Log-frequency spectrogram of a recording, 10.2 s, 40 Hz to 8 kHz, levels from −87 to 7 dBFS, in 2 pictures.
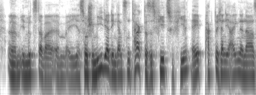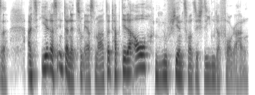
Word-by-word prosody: ähm, 115 -2 0
ihr 120 -1 0
nutzt 120 0 -1
aber, 105 0 -2
ähm, 110 -1 -7
hier 110 0 -5
Social 125 +1 +3
Media 165 +5 +5
den 125 -4 +1
ganzen 125 +2 -3
Tag, 170 +7 0
das - - 0
ist 115 - 0
viel 145 +3 +2
zu 145 - -2
viel.“ 145 +3 -2
Ey, 125 +1 +1
packt 130 -2 -9
euch 135 -1 +1
an 130 - +1
die 130 0 -1
eigene 130 0 -1
Nase. 120 -1 -2 0.4
Als 120 0 -3
ihr 175 0 +6
das 165 +1 +3
Internet 175 - +1
zum - - -5
1. - - -7
Mal 95 - -4
hattet, 145 +7 -3
habt 130 0 -3
ihr 145 - +6
da 140 -1 +5
auch 190 +3 +5
nur 120 0 -3
24 115 -4 -2
7 105 0 -7
davorgehangen. 95 -3 -11
125 Hz, 230 wpm, -23 LUFS, 115-140 Hz, 0.4 s, ihr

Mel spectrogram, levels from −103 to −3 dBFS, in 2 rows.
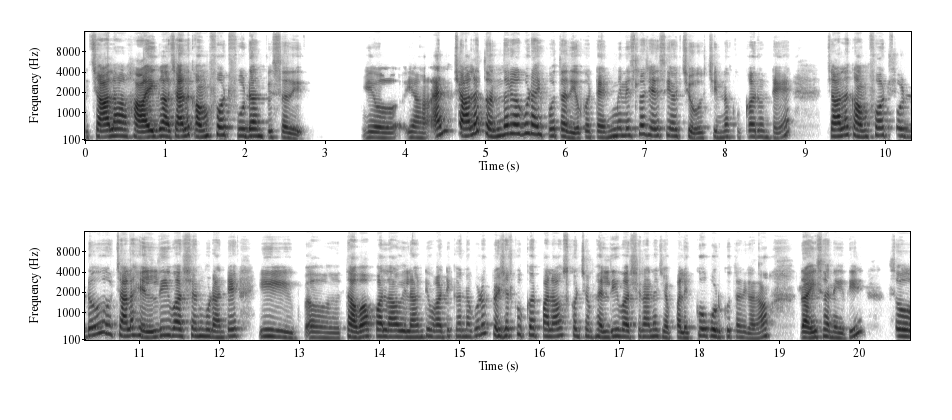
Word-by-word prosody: చాలా 205 +3 +8 0.2
హాయిగా, 205 +4 +8
చాలా 215 +5 +6
కంఫర్ట్ 255 +5 +2
ఫుడ్ 235 0 +2
అనిపిస్తది. 190 -8 -3 0.9
యో 175 -1 +1 0.4
యాహ్! 170 -2 -4
అండ్, 385 +10 0
చాలా 235 -1 +6
తొందరగా 285 +8 +3
గూడా 310 -2 +3
అయిపోతది. 230 -9 -1
ఒక 195 - -5
10 185 +3 -2
మినిట్స్‌లో 240 +4 -3
జేసేయచ్చు, 230 -5 -3 0.2
చిన్న 195 0 -6
కుక్కర్ 205 +2 -5
ఉంటే. 175 -1 -8 0.6
చాలా 220 +4 +5
కంఫర్ట్ 225 +4 0
ఫుడ్డు, 235 0 -2 0.3
చాలా 235 +1 +4
హెల్దీ 200 +4 0
వెర్షన్ 230 0 0
గూడా 200 -3 0
అంటే 205 +4 -2 0.4
ఈ - - +1 0.6
ఆహ్, 170 -2 -6 0.2
తవా 195 +1 +6
పలావ్ 205 -2 +2
ఇలాంటి 195 +3 -2
వాటి 200 +2 -2
కన్నా 215 -1 -5
గూడా 305 +5 -3
ప్రెషర్ 235 0 -1
కుక్కర్ 255 -1 -3
పలావ్స్ 220 +2 0
కొంచెం 220 -1 -5
హెల్దీ 195 +3 -1
వెర్షన్ 205 +1 -1
అనే 220 +1 -3
జెప్పాలి. 175 0 -2
ఎక్కువగ 230 +3 0
ఉడుకుతది 195 -3 -6
గదా, 160 +7 -3 0.5
రైస్ 190 +5 +2
అనేది. 180 - -4 0.5
సో, 230 - +1
215 Hz, 145 wpm, -23 LUFS, 195-235 Hz, 0.9 s, చాలా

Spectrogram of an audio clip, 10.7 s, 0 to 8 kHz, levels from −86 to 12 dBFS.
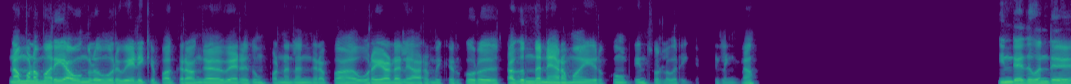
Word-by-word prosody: நம்மள 175 +6 +5
மாரியே 165 -1 +5
அவுங்களும் 140 +1 +1
ஒரு 125 - -2
வேடிக்கை 125 -1 0
பார்க்கிறாங்க. 115 -1 -2 0.2
வேற 110 0 +3
எதுவும் 115 0 -8
பண்ணலங்கிறப்ப 110 +3 -5 0.3
உரையாடலை 115 -2 +2
ஆரம்பிக்கிறக்கு 110 +6 -6
ஒரு 115 -2 +2 0.2
தகுந்த 145 +4 +3
நேரமா 115 -1 +2
இருக்கும் 110 +3 -6
அப்பிடின்னு 110 +3 -8
சொல்ல 100 -1 -10
வர்றீங்க! 90 -1 -17 0.2
இல்லீங்களா! 95 +8 -7 2.5
இந்த 130 +2 +3
இது 165 - 0
வந்து 145 0 +1
115 Hz, 125 wpm, -23 LUFS, 110-135 Hz, 2.5 s, நம்மள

